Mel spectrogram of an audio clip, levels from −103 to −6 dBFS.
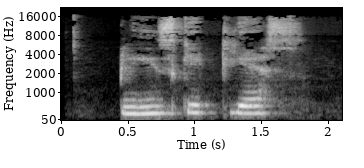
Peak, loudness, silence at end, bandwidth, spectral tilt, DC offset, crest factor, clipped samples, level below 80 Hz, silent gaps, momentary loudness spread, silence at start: -4 dBFS; -21 LUFS; 0.3 s; 16.5 kHz; -1.5 dB/octave; under 0.1%; 20 dB; under 0.1%; -68 dBFS; none; 11 LU; 0.1 s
